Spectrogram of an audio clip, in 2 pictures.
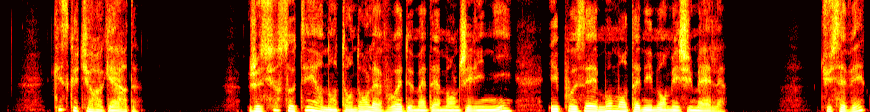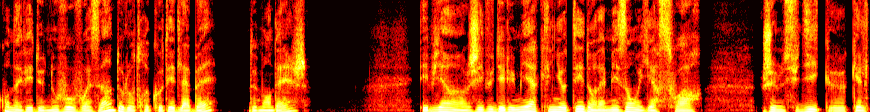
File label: audiobook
